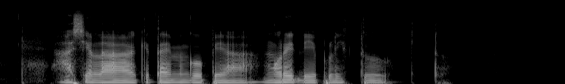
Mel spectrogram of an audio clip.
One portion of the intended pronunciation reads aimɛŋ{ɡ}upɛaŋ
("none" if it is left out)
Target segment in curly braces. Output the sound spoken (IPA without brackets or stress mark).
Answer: ɡ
